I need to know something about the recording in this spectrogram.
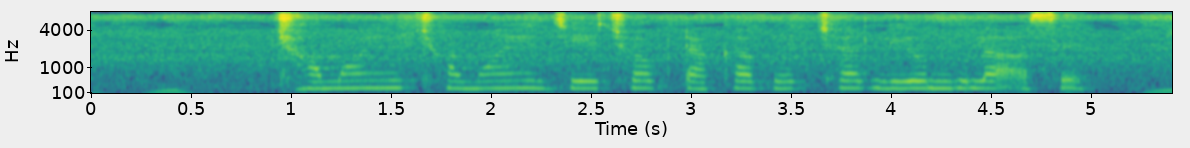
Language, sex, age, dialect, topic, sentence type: Bengali, female, 31-35, Jharkhandi, banking, statement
